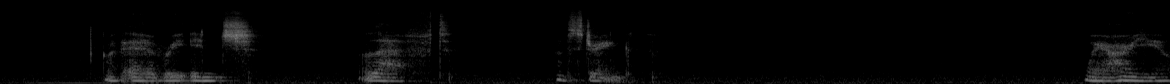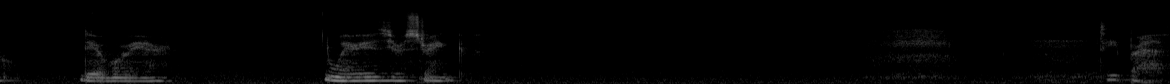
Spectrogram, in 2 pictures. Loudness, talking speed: -44 LUFS, 45 wpm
